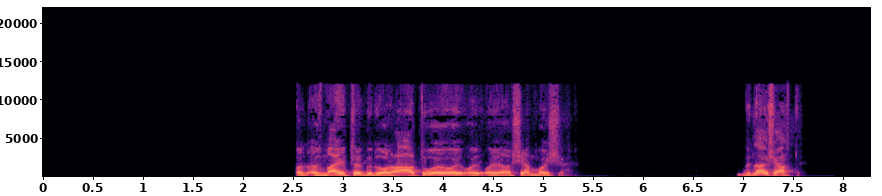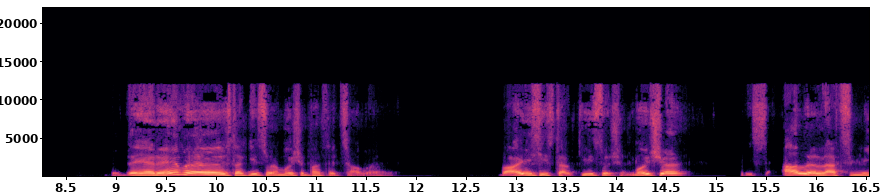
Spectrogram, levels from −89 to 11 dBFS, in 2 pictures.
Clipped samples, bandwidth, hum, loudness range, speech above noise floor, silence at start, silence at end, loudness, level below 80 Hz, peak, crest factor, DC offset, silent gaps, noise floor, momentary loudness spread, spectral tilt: under 0.1%; 12.5 kHz; none; 7 LU; 76 dB; 2.55 s; 0 s; -15 LUFS; -58 dBFS; -2 dBFS; 16 dB; under 0.1%; none; -90 dBFS; 16 LU; -6.5 dB/octave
